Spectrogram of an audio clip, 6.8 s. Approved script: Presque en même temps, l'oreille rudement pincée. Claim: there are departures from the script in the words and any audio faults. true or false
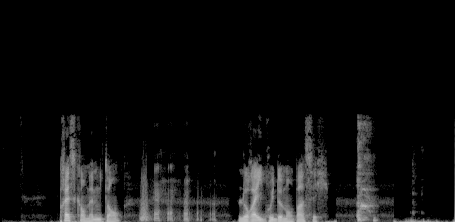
true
